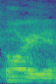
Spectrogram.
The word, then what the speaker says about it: Oregon: people until hey oh my apologies pronounce Oregon all right there's one thing I took away from a dog from him it's pronounced Oregon that is true my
